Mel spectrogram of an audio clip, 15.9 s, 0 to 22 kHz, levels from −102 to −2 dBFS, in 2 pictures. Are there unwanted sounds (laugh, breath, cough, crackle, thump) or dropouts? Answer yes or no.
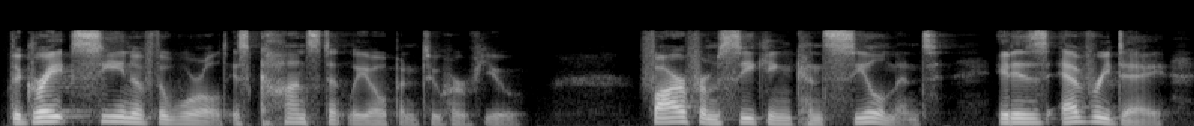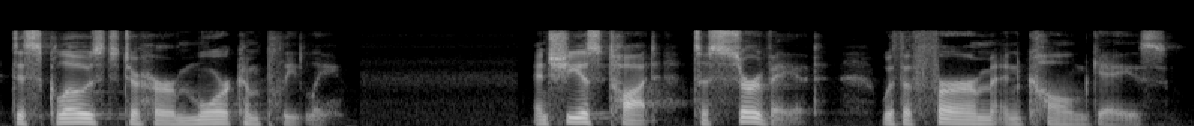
no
